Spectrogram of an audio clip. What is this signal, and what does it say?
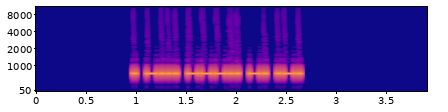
Morse code, heard as a keyed tone, about 36 wpm, 700 Hz. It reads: EB8NR
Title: DXCC-100 Call Signs - 5 Characters - Repeated 2x - 35wpm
